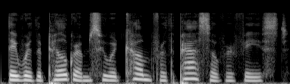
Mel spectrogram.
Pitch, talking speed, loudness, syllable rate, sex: 195 Hz, 225 wpm, -17 LUFS, 5.5 syllables/s, female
